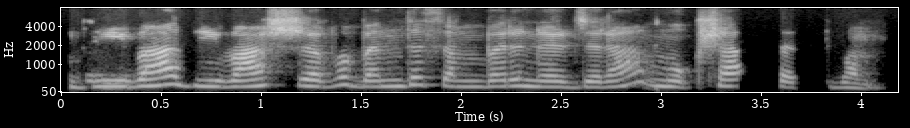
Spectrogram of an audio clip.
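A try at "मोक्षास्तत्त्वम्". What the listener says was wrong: बहुत अच्छे।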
